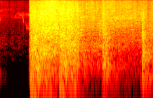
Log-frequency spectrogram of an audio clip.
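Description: A dustbin of rubbish tipped into a bin lorry, as a cartoon sound effect: after a brief silence, a sudden loud crash about half a second in that fades away over the next second into a lower rattle.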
